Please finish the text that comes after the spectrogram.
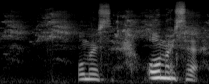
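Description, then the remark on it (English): A bird calls twice in quick succession, two short, harsh, throaty cries, over a steady background of high, thin chirping and twittering. “Stupid bird! Why didn't you stay a dinosaur?”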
